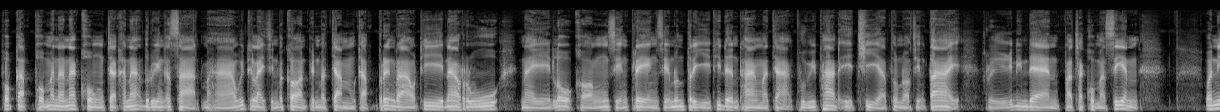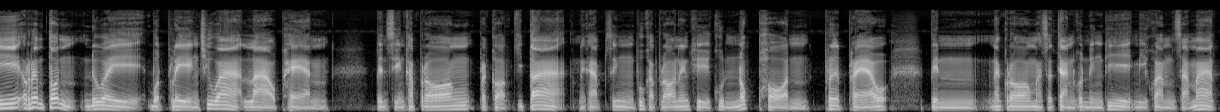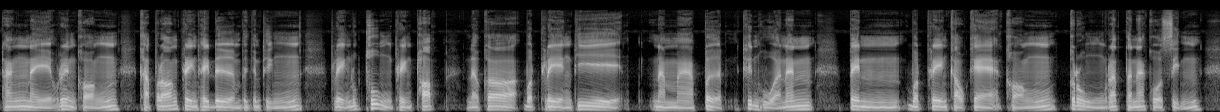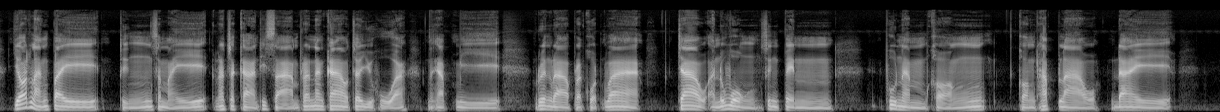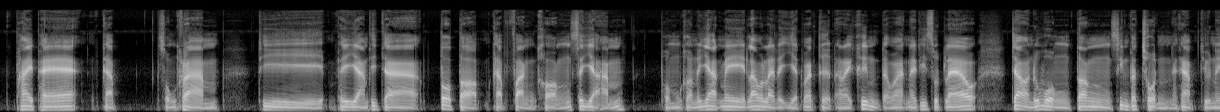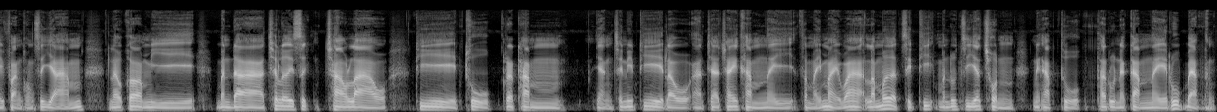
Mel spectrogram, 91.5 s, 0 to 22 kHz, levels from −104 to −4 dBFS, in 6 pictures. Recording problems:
none

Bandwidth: 15 kHz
